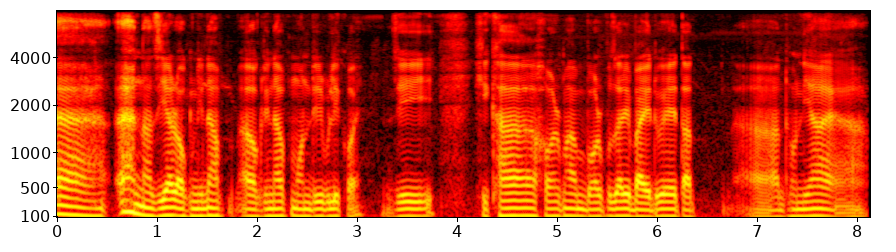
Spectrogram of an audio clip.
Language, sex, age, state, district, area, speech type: Assamese, male, 30-45, Assam, Sivasagar, rural, spontaneous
